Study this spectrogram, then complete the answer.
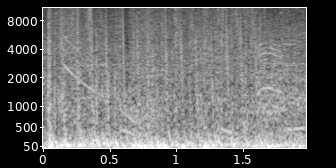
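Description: A loud blast booms nearby.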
